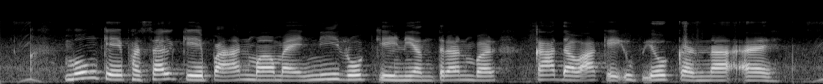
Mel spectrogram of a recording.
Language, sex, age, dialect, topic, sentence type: Chhattisgarhi, female, 18-24, Eastern, agriculture, question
